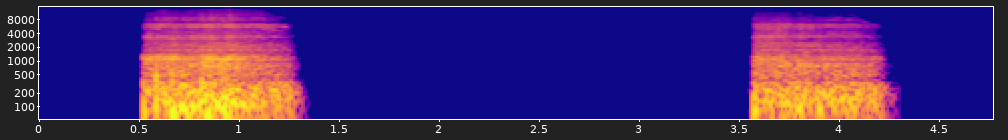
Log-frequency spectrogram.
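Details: Snoring after taking melatonin, in deep sleep during a stream: two rough, low rumbling breath sounds about three seconds apart, separated by silence.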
